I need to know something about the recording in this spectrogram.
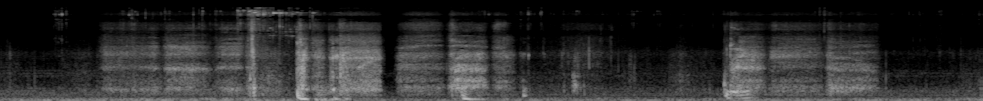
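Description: A man speaks in a low, strained voice close by.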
